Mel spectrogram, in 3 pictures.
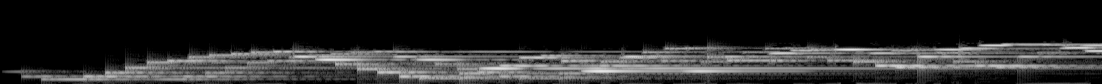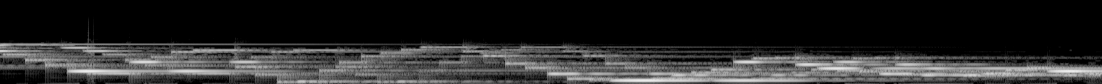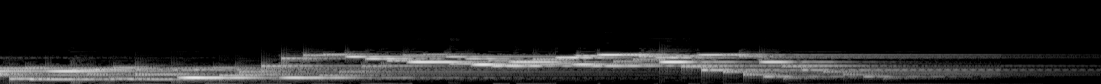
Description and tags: Beeping effect (Remix of 16593)
This is a remix of Sound# 16593. Added secondary flanger affect, with reverb, and echo. Created with Gold-wave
